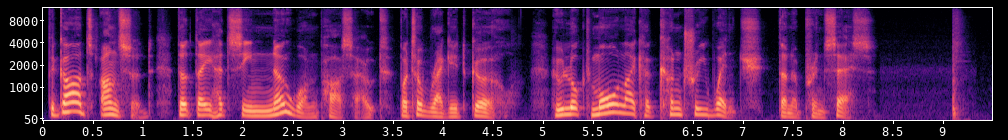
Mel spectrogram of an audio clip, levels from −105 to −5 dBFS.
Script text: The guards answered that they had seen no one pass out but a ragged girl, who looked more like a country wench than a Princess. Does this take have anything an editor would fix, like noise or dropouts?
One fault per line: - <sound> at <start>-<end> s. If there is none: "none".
- thud at 9.1-9.3 s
